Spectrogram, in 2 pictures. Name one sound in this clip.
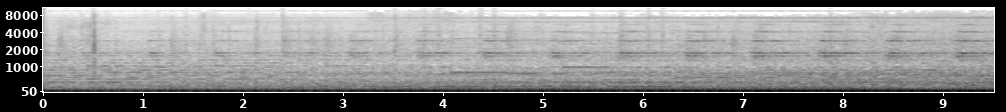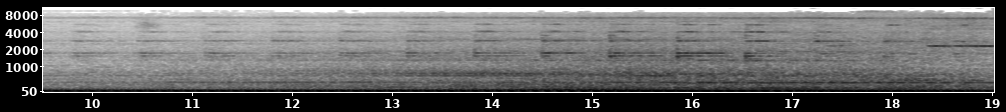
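A diesel locomotive rumbles closer, loudest as it passes close by.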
